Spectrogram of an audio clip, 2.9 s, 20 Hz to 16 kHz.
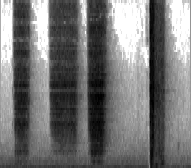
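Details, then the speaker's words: Compressed air through the fuel line of a 1990 Mazda Miata with a crank-no-start: four short bursts hiss freely all the way to the back. The blockage cleared with a pop and the line is now unobstructed; the fuel filter will be replaced anyway. "so I already blew out the line but just so you guys can hear the hissing all the way to the back it's on it's unblocked right now"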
